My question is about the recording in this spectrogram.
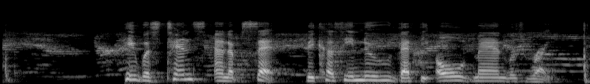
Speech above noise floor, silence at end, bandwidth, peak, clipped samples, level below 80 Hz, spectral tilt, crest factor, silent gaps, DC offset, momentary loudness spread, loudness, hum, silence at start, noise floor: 21 dB; 0 s; 8.2 kHz; -4 dBFS; under 0.1%; -68 dBFS; -4.5 dB/octave; 20 dB; none; under 0.1%; 17 LU; -24 LUFS; none; 0.05 s; -45 dBFS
